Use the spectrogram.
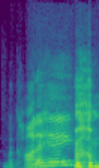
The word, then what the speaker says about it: McConaughey: is beyonce cat is there an obvious one mcconaughey mcconaughey like kanakana k that's yup that's how you pronounce it yeah and so you said that's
